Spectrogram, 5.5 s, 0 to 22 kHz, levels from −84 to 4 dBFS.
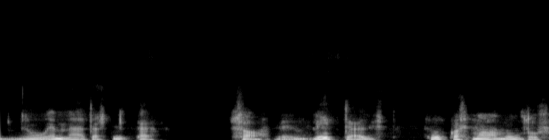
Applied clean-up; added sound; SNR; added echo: neural mask model Resemble Enhance denoiser.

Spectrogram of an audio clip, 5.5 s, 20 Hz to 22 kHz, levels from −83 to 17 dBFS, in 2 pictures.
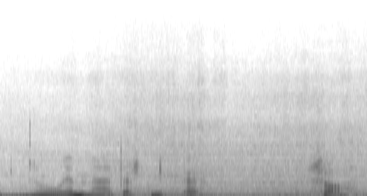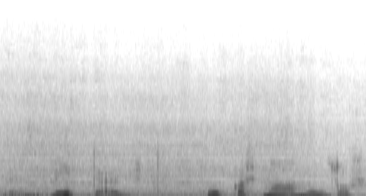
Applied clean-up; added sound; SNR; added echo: none; Train; 13 dB; none.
